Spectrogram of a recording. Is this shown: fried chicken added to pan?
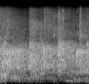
no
